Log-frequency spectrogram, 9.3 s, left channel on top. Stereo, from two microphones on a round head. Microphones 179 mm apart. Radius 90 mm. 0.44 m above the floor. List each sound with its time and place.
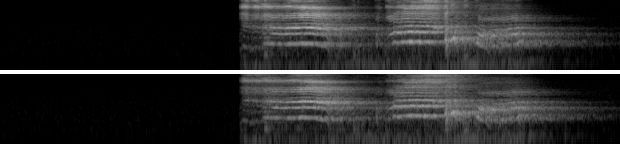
3.6 s a baby crying: 70° left (ahead or behind), 5.5 m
